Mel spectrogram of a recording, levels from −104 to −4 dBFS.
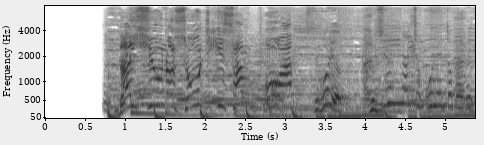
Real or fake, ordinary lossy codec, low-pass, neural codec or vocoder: real; none; none; none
